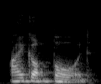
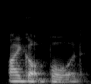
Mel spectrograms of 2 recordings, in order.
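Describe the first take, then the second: First: The t in got sounds like p. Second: The t in got sounds like p.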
